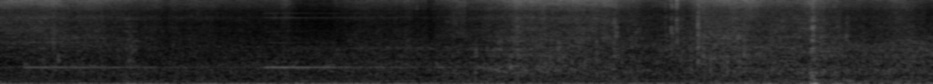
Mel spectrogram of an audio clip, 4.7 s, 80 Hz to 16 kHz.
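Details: 2022 Toyota Tundra idling cold right after a start in a Buffalo NY blizzard at about 14°F: a low, steady rumble with an even beat and no ticks or stumbles, idling smoothly.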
